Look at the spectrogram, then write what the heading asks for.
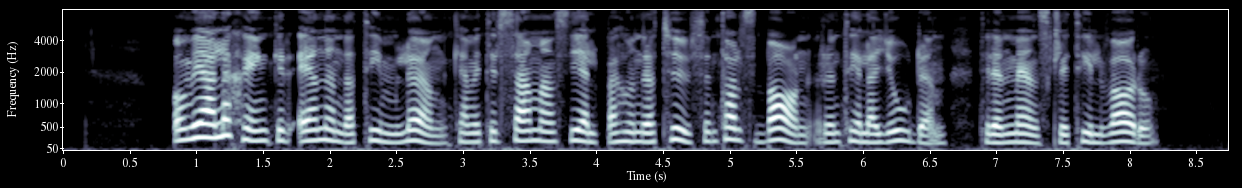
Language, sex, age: Swedish, female, 27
